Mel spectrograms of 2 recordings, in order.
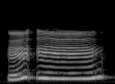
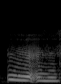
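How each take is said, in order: First: It is said in a firm, authoritative way. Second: It is said in a weary, tired way. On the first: A child is being told not to do something. "with a slightly different intonation, ... an authoritarian feel to it" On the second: The speaker is too tired to go out. "you're using that sound to express your tiredness"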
